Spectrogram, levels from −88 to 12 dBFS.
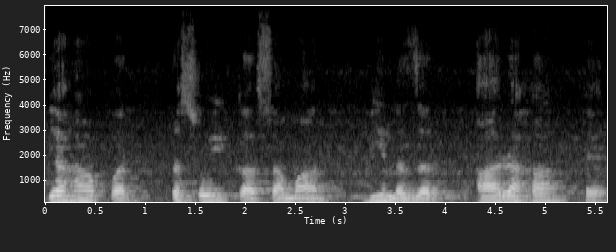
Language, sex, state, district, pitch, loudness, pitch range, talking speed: Hindi, male, Rajasthan, Bikaner, 170 Hz, -17 LUFS, 140-185 Hz, 105 wpm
